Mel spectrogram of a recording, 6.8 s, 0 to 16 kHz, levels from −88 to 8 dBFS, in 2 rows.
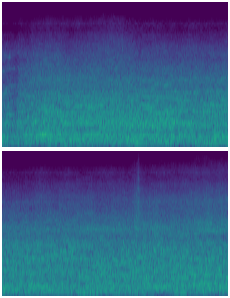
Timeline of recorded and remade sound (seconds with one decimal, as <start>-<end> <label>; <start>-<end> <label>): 0.0-1.6 remade; 1.6-2.1 recorded; 2.1-6.8 remade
